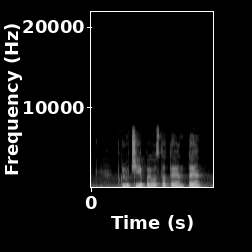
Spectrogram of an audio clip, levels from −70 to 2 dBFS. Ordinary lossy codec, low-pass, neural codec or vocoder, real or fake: none; none; none; real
